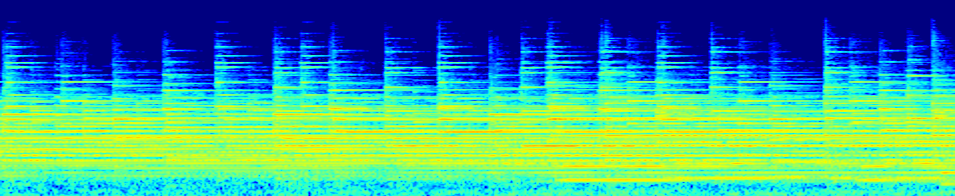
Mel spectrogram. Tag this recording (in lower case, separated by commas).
change ringing (campanology), tubular bells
